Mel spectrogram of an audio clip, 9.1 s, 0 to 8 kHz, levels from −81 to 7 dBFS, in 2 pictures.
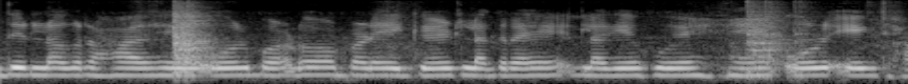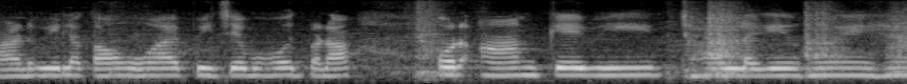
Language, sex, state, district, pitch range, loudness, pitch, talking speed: Hindi, female, Maharashtra, Dhule, 215-220 Hz, -19 LUFS, 220 Hz, 210 wpm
